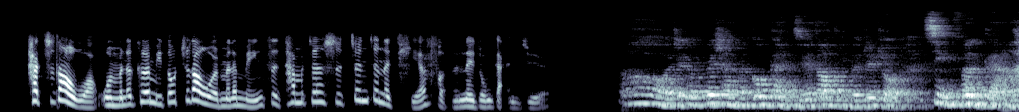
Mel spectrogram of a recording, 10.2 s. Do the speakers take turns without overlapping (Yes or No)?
Yes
